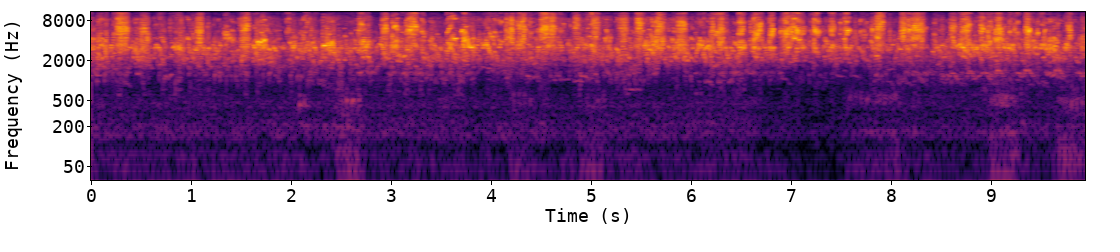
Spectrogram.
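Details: Budgerigar flock during breeding season keeping up a loud, even chorus of sharp chirps and chattering squawks from many birds throughout.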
